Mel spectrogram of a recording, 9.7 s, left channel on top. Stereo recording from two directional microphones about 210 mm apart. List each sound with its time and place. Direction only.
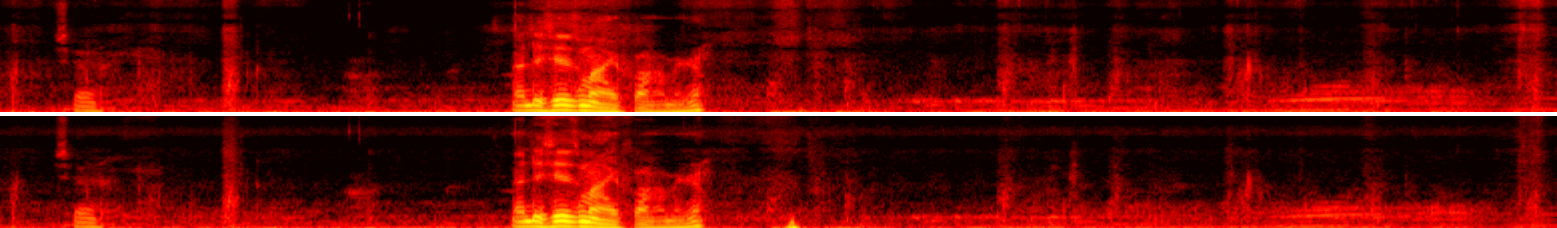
0.4 s speech: 20° right (ahead or behind)
3.2 s speech: 30° right (ahead or behind)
